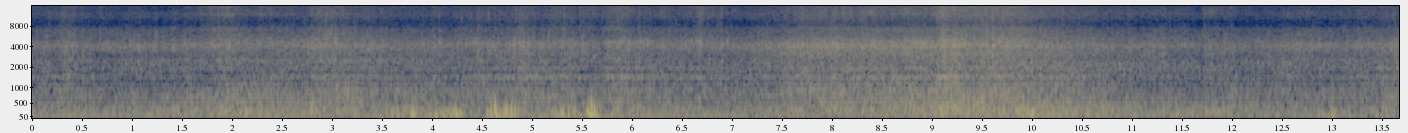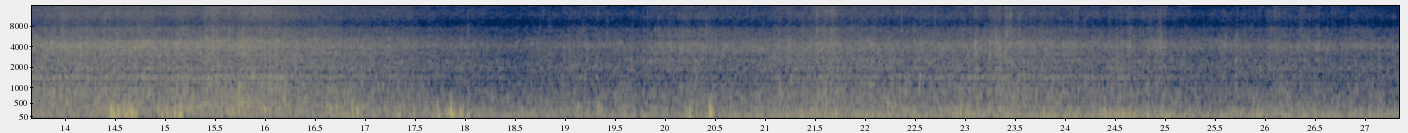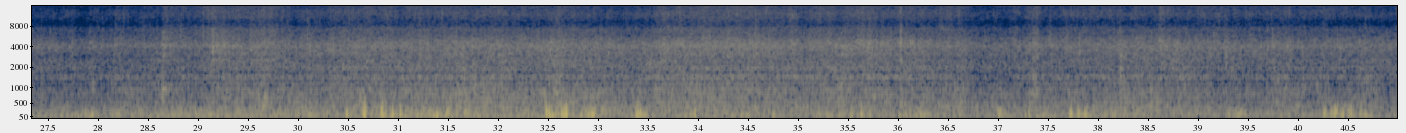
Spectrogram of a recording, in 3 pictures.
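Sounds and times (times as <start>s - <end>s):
sea waves surf: 0.0s - 40.9s
wind thuds on microphone: 14.4s - 15.3s, 30.4s - 33.6s.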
